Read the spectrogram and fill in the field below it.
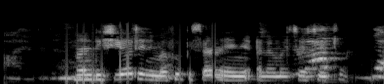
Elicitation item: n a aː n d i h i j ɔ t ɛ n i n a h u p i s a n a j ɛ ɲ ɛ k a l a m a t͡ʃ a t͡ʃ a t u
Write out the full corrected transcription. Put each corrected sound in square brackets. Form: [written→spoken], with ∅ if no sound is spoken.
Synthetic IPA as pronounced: [n→m] a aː n d i [h→ʃ] i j ɔ t ɛ n i [n→m] a [h→f] u p i s a n a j ɛ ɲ ɛ [k→ʔ] a l a m a t͡ʃ a t͡ʃ [a→ɛ] t u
